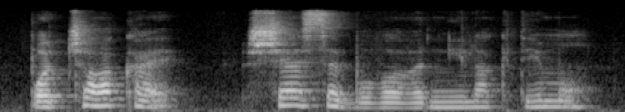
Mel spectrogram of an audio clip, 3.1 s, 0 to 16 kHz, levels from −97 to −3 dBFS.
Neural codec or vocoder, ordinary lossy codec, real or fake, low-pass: none; none; real; 10.8 kHz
